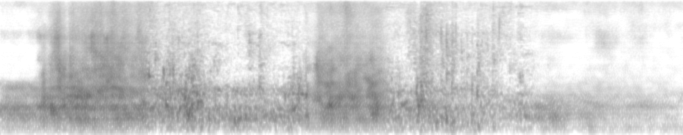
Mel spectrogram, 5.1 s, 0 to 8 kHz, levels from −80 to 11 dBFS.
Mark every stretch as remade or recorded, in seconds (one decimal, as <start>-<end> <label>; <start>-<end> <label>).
0.0-1.1 remade; 1.1-2.3 recorded; 2.3-2.9 remade; 2.9-4.0 recorded; 4.0-5.1 remade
